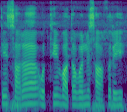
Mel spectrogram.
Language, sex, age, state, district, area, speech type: Punjabi, male, 18-30, Punjab, Gurdaspur, urban, spontaneous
